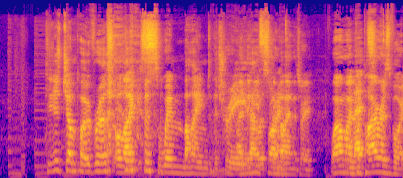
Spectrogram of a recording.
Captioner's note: laughs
